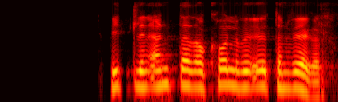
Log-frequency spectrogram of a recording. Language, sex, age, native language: Icelandic, male, 50-59, Icelandic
